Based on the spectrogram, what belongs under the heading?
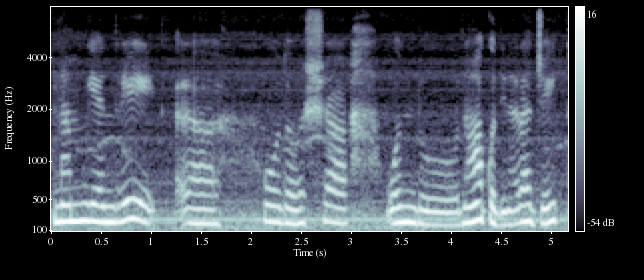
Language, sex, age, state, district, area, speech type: Kannada, female, 18-30, Karnataka, Tumkur, rural, spontaneous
